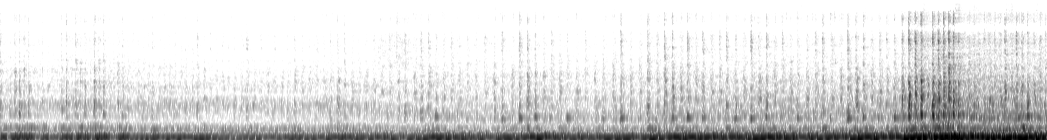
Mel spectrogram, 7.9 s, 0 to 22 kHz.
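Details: 1962 Ford F600 barn find that sat 30 years, magneto ignition with impulse coupler, after restoration: big engine drops back quickly to a low, even rumble and holds it without misses or knocks; healthy idle.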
